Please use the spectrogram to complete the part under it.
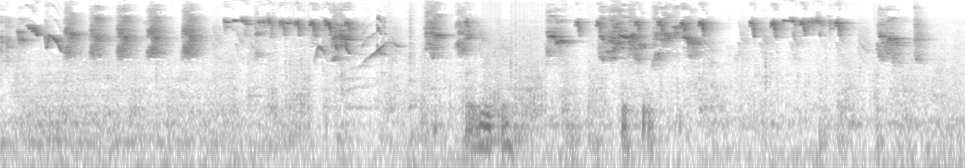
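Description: Pet bird parents with two older young and newly hatched chicks chirp and squawk constantly in many quick, high, rapid bursts.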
